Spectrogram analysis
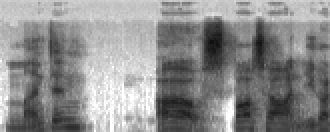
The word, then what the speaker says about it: Munton: james and i didn't ask him about her pronounce his last name muntin oh spot on you got it right first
